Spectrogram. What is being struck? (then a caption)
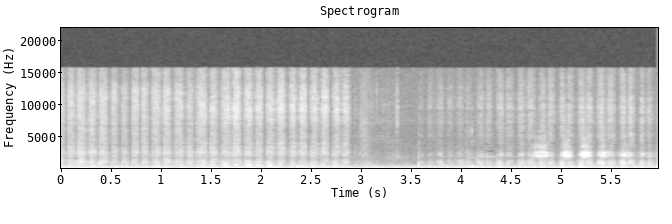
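Colored pencil on paper. A colored pencil rubs back and forth across a flat paper coloring page of a house drawing, coloring it yellow. Quick, soft, scratchy strokes repeat in a loose rhythm over a steady low hum. They ease off briefly midway, then return louder and brighter toward the end.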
